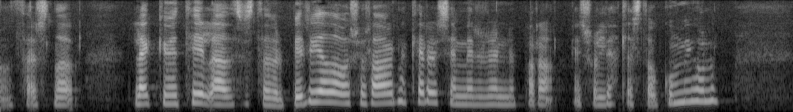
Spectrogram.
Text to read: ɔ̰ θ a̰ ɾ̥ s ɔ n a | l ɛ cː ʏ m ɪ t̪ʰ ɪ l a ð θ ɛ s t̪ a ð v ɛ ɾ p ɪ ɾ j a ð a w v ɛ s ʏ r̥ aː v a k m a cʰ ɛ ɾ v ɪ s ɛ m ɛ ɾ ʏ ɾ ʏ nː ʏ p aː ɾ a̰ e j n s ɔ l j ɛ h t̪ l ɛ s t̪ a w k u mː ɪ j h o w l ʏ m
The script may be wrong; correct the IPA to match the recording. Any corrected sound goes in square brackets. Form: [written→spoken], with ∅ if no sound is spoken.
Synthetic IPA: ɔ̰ θ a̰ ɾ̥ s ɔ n a | l ɛ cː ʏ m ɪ t̪ʰ ɪ l a ð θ ɛ s t̪ a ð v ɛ ɾ p ɪ ɾ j a ð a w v ɛ s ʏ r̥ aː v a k [m→n] a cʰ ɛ ɾ v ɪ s ɛ m ɛ ɾ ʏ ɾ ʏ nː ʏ p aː ɾ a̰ e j n s ɔ l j ɛ h t̪ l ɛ s t̪ a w k u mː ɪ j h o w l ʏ m

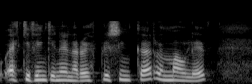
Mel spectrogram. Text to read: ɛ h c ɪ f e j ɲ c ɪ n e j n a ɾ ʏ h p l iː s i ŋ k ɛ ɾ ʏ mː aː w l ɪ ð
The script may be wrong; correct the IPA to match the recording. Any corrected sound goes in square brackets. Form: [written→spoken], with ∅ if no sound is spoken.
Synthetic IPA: ɛ h c ɪ f e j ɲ c ɪ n e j n a ɾ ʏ h p l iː s i ŋ k [ɛ→a] ɾ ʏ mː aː w l ɪ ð

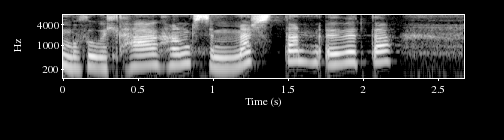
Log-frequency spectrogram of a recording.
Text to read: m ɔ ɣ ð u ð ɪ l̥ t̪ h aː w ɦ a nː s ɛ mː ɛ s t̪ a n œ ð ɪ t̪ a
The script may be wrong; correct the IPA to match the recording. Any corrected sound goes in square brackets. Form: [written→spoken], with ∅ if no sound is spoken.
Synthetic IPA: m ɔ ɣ [ð→θ] u [ð→v] ɪ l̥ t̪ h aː [w→ɣ] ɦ a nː s ɛ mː ɛ s t̪ a n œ [ð→v] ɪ t̪ a

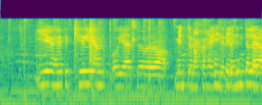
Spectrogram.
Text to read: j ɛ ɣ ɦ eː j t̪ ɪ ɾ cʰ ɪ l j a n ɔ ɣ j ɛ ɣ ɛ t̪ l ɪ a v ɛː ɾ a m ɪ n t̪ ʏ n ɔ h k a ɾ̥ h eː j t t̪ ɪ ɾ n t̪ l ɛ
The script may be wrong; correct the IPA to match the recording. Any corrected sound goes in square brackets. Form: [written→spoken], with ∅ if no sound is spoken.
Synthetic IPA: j ɛ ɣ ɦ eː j t̪ ɪ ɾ cʰ ɪ l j a n ɔ ɣ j ɛ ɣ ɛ t̪ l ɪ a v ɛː ɾ a m ɪ n t̪ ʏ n ɔ h k a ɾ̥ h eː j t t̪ ɪ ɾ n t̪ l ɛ

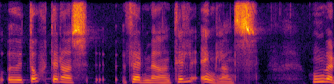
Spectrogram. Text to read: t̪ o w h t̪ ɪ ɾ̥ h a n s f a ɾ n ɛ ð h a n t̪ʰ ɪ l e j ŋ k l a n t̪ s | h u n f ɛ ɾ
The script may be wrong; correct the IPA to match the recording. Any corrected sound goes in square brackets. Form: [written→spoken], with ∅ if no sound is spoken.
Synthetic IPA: t̪ o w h t̪ ɪ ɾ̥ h a n s f [a→ɛ] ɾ [n→m] ɛ ð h a n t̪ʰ ɪ l e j ŋ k l a n t̪ s | h u n [f→v] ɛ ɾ

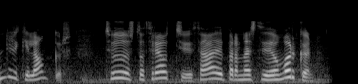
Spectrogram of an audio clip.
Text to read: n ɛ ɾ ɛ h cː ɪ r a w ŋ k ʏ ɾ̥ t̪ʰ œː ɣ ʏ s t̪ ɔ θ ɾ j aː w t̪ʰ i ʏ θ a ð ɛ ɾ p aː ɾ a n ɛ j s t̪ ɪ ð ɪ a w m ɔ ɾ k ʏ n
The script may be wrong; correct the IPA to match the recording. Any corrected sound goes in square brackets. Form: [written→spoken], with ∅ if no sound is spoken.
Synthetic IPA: n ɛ ɾ ɛ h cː ɪ [r→l] a w ŋ k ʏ ɾ̥ t̪ʰ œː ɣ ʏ s t̪ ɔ θ ɾ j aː w t̪ʰ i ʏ θ a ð ɛ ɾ p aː ɾ a n [ɛ→a] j s t̪ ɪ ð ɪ a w m ɔ ɾ k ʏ n

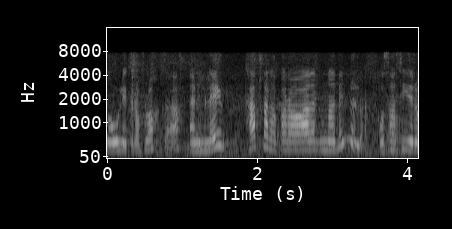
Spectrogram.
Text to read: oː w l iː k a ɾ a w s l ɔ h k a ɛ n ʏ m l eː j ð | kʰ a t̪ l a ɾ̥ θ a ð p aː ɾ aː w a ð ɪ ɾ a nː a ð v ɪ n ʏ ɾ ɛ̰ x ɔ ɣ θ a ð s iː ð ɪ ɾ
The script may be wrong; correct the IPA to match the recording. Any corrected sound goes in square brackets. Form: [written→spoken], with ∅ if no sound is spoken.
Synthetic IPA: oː w l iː k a ɾ a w [s→f] l ɔ h k a ɛ n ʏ m l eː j ð | kʰ a t̪ l a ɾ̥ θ a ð p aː ɾ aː w a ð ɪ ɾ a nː a ð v ɪ [n→nː] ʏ [ɾ→l] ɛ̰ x ɔ ɣ θ a ð s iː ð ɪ ɾ

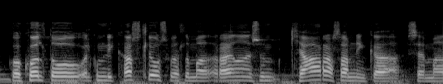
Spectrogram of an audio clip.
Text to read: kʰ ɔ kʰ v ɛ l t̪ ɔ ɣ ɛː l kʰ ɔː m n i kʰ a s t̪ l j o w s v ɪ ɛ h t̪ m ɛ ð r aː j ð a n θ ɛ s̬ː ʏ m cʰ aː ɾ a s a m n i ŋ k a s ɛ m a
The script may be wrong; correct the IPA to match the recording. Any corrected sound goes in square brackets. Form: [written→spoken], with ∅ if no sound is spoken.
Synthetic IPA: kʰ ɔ kʰ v [ɛ→œ] l t̪ ɔ ɣ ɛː l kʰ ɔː m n i kʰ a s t̪ l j o w s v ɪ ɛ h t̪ m [ɛ→a] ð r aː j ð a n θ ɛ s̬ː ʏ m cʰ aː ɾ a s a m n i ŋ k a s ɛ m a

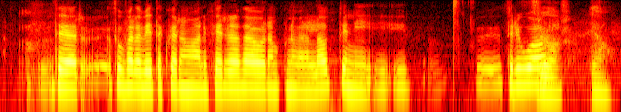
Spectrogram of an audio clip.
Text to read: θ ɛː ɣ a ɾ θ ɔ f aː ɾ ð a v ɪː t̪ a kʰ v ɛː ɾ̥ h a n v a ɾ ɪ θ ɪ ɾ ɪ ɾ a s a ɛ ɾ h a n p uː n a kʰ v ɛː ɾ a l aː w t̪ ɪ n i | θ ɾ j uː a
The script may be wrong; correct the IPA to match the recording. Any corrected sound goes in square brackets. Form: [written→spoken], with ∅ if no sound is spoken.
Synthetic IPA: θ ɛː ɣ a ɾ θ [ɔ→u] f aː ɾ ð a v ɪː t̪ a kʰ v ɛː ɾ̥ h a n v a ɾ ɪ [θ→f] ɪ ɾ ɪ ɾ a [s→θ] a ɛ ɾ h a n p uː n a [kʰ→∅] v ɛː ɾ a l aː w t̪ ɪ n i | θ ɾ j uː a

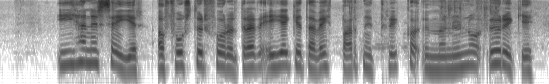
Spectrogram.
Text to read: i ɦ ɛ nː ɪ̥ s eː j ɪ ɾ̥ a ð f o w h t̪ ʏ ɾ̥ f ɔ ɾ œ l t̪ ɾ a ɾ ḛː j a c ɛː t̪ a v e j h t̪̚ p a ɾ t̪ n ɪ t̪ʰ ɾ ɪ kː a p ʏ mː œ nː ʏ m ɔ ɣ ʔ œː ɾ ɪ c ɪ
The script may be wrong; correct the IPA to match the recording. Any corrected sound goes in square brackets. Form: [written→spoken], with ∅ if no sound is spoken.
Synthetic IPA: i ɦ ɛ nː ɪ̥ s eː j ɪ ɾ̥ a ð f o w [h→s] t̪ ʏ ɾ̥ f [ɔ→ɔː] ɾ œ l t̪ ɾ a ɾ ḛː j a c ɛː t̪ a v e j h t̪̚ p a ɾ t̪ n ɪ t̪ʰ ɾ ɪ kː a [p→ʔ] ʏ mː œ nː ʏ [m→n] ɔ ɣ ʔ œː ɾ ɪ c ɪ

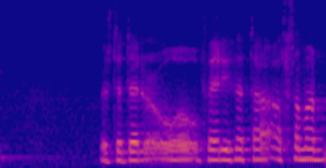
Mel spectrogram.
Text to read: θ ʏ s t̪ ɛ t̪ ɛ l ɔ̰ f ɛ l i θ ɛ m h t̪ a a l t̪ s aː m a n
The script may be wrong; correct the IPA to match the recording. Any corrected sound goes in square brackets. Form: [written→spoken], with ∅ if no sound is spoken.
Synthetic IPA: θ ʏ s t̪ ɛ t̪ ɛ [l→ɾ] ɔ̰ f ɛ [l→ɾ] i θ ɛ [m→∅] h t̪ a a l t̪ s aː m a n

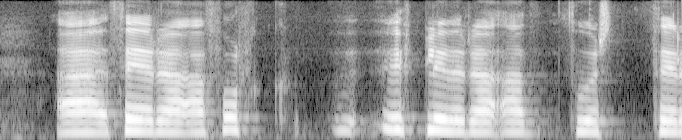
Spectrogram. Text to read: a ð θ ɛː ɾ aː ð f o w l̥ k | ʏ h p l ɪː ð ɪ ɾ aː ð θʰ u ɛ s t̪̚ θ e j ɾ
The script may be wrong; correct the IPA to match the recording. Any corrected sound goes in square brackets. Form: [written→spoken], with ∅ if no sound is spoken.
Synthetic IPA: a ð θ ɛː ɾ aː ð f o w l̥ k | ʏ h p l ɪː [ð→v] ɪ ɾ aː ð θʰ u ɛ s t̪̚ θ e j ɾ

